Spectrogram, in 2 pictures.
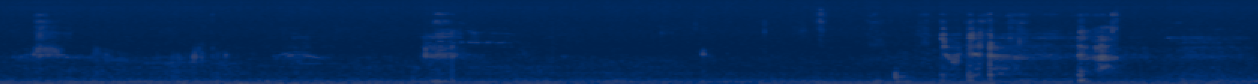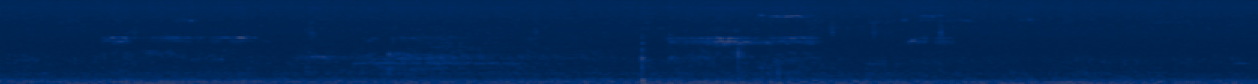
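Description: Metal tweezers click softly against skin.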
